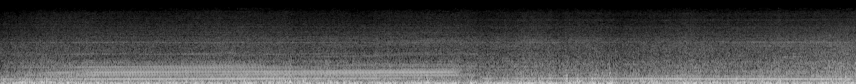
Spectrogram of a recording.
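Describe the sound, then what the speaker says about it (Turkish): A Bajaj Pulsar RS200 motorcycle engine drones steadily while riding at speed on the road, a loud sustained tone with wind rush and a slight shift in pitch partway through. "rahatlıkla 90'a 100'e ulaşabiliyor motor."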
